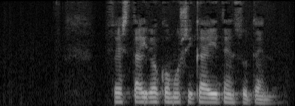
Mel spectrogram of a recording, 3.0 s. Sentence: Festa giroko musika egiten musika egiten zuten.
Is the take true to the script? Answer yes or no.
no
